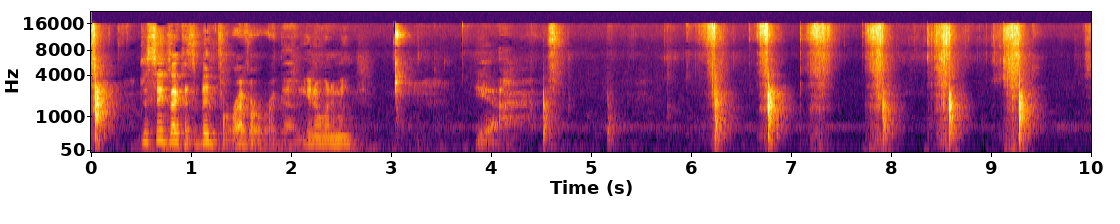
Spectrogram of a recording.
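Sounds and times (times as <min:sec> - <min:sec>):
knife chopping on wooden board: 0:00.0 - 0:00.3, 0:06.1 - 0:09.5.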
